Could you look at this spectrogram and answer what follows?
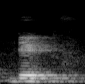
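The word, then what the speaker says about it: debt: बी नहीं बोला जाएगा, यदि टी के पहले बी आए तो बी का उच्चारण नहीं होगा।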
